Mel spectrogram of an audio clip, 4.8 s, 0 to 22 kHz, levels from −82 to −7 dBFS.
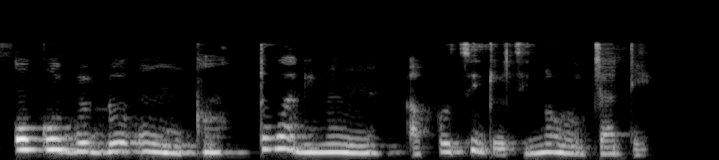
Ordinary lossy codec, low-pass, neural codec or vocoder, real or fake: none; 7.2 kHz; codec, 44.1 kHz, 2.6 kbps, SNAC; fake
